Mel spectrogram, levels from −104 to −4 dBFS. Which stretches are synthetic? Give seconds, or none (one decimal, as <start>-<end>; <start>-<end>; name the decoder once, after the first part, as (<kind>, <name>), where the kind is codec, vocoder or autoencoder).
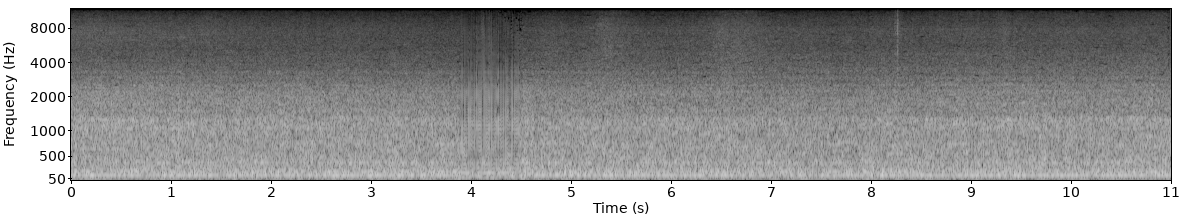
3.9-4.5 (vocoder, BigVGAN v2)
